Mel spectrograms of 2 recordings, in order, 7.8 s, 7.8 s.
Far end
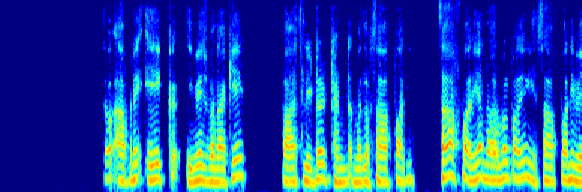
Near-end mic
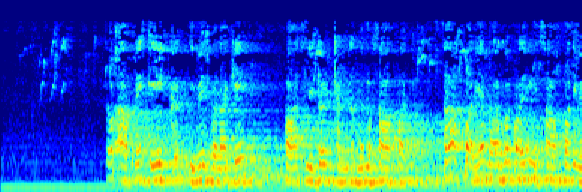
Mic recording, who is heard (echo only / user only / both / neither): echo only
